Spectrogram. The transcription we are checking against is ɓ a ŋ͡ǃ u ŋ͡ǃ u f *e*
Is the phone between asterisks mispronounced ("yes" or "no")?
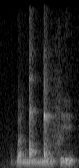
no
